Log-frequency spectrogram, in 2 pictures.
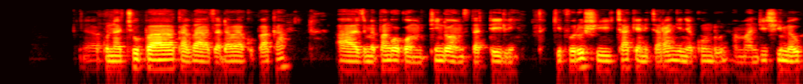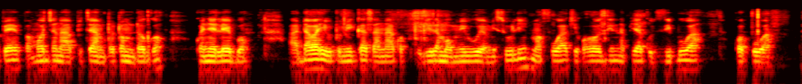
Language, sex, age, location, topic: Swahili, male, 18-24, Nairobi, health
